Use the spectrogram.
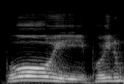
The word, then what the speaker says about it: buoys: 자, 어떤 것도 보이는 뭐야? 소년들이여 야망을 가지고 왔죠. 소년들 보이하고 발음이 똑같죠. 보이.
